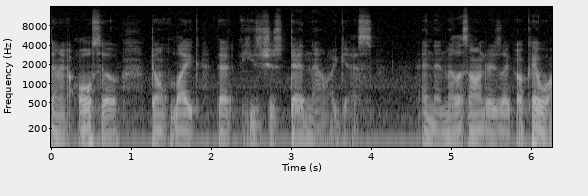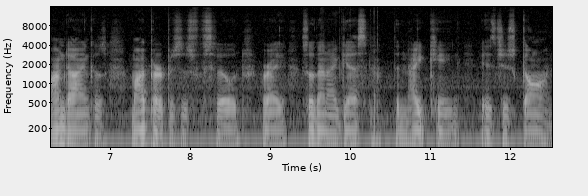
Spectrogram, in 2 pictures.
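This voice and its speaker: Quiet, very deep, low man's voice with an animated tone, lively intonation, vocal fry and a fairly slow pace. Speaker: YouTuber reviewing TV episode. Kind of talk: casual solo rant. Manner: quiet, subdued; animated, rambling with false starts.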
